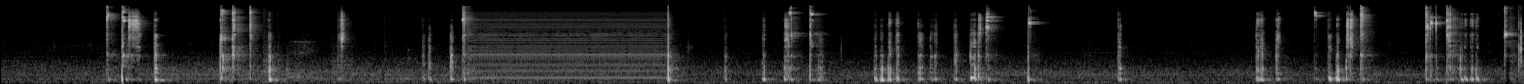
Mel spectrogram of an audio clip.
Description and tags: Satellite bad signal
Satellite - bad signal
Satellite, bad, signal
